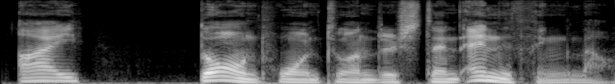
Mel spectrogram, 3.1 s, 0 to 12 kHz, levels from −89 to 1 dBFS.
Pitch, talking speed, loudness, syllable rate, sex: 110 Hz, 135 wpm, -18 LUFS, 4.7 syllables/s, male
